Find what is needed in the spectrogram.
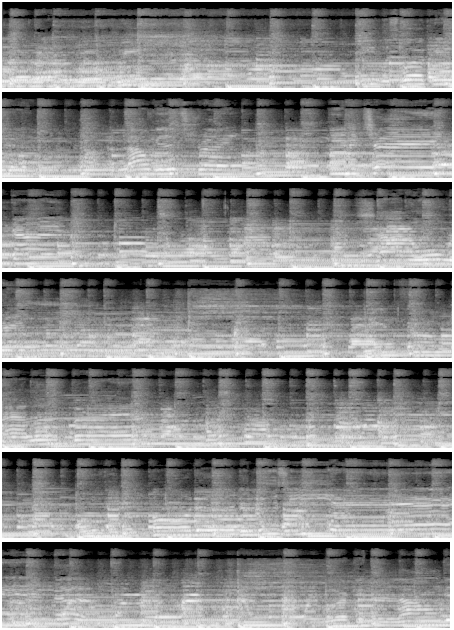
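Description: Live twang-funk band playing with a steady beat: electric guitars, bass, drums and keyboard.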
